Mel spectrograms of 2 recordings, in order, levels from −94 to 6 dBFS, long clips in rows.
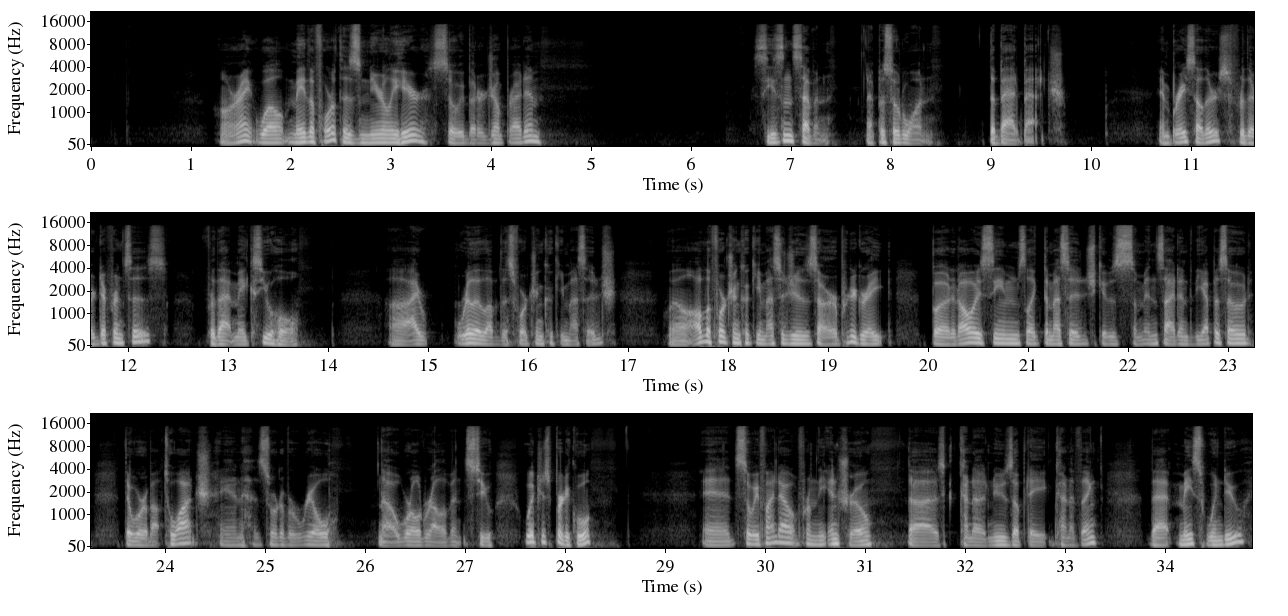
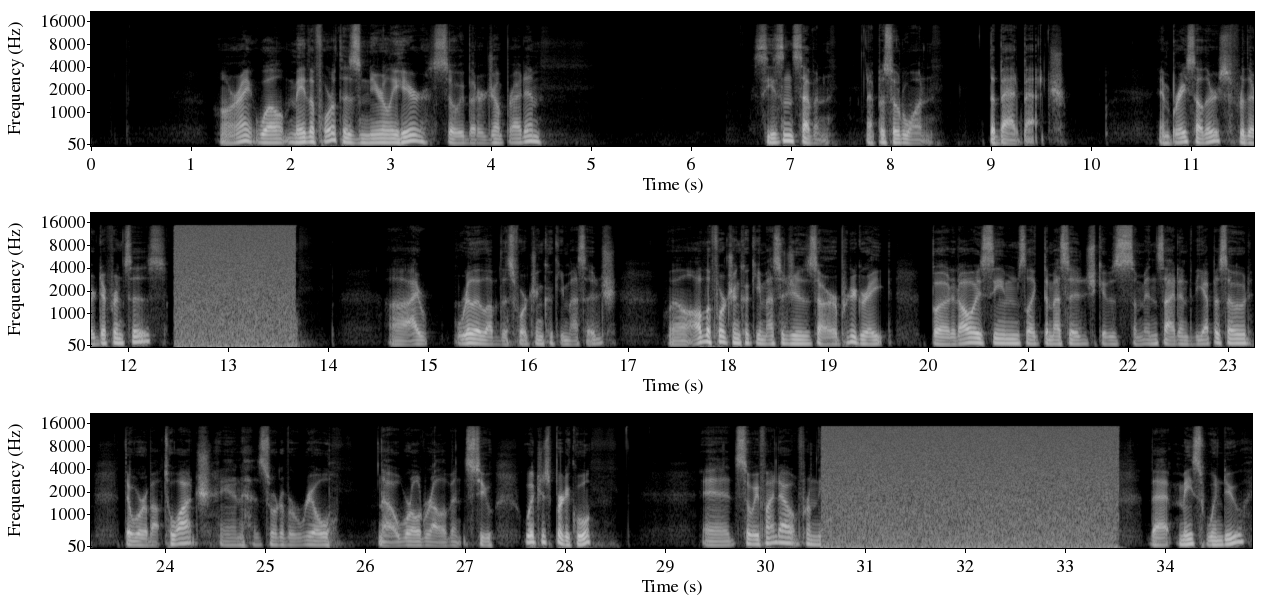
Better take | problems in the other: first | audio cutting out; filled with static; at 12 s for 1 s and at 31 s for 3 s

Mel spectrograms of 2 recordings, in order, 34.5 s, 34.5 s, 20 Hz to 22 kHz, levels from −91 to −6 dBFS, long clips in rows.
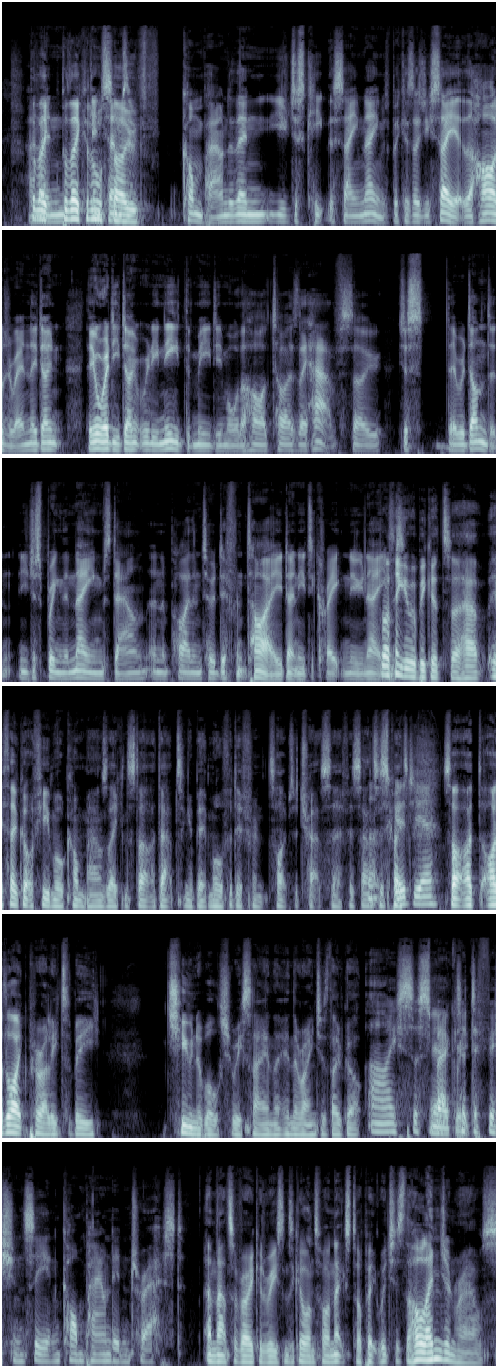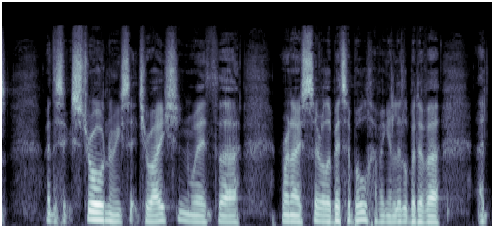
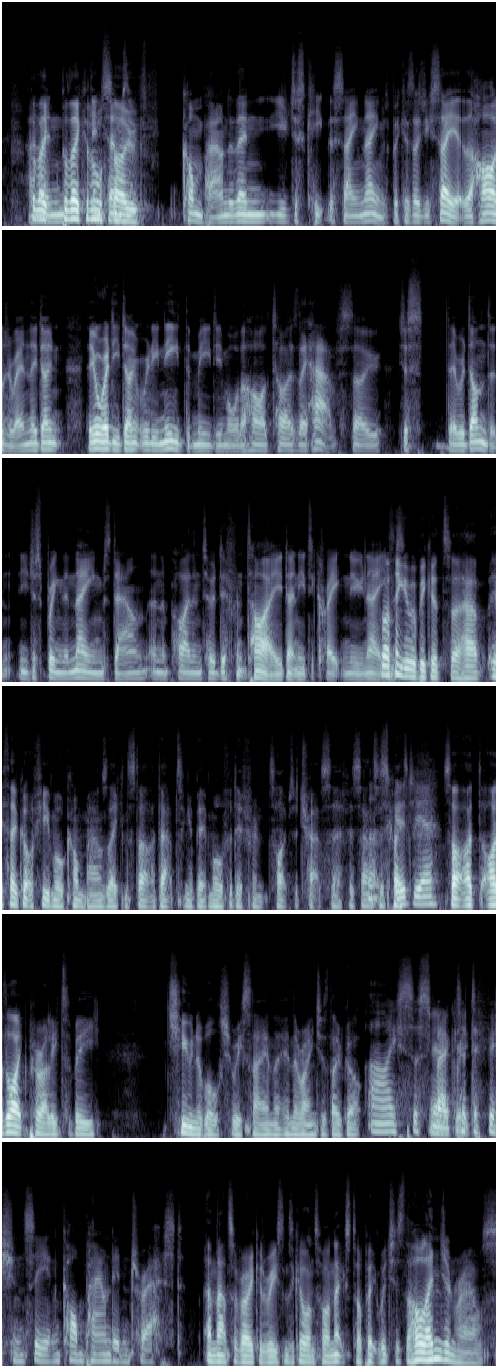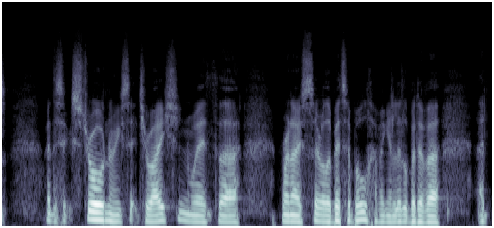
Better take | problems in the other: first | muffled; very; fading above 3.5 kHz

